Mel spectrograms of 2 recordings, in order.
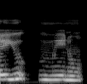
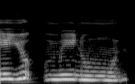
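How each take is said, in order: First: Said in the usual way. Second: युमिनून with a slight catch before मि and a slow long ऊ; jerked hamza. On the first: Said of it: "युमिनून नहीं पढ़ेंगे". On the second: Shown as a demonstration. Teacher showing the correct युमिनून. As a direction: give युमिनून a small jolt, then stretch. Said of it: "हिलाकर लफ्ज को पढ़ेंगे, झटका देकर".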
